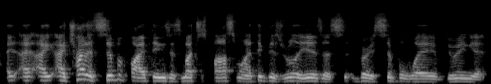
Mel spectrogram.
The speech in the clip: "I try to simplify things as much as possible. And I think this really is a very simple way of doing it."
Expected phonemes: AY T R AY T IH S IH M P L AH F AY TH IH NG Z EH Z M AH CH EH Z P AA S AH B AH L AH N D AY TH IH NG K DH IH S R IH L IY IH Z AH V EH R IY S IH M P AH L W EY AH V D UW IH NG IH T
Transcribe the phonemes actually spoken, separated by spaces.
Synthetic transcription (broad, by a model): AY T R AY T IH S IH M P L AH F AY TH IH NG Z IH Z M AH CH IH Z P AA S AH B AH L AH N AY TH IH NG K DH IH S R IH L IY IH Z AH V EH R IY S IH M P L W EY AH V D UW IH NG IH T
